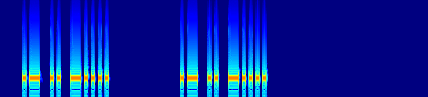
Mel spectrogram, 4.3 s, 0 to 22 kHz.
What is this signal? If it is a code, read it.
Morse code, heard as a keyed tone, about 34 wpm, 700 Hz. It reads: AI6 AI6
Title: USA Call Sign Prefixes - Repeated 2x - 35wpm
